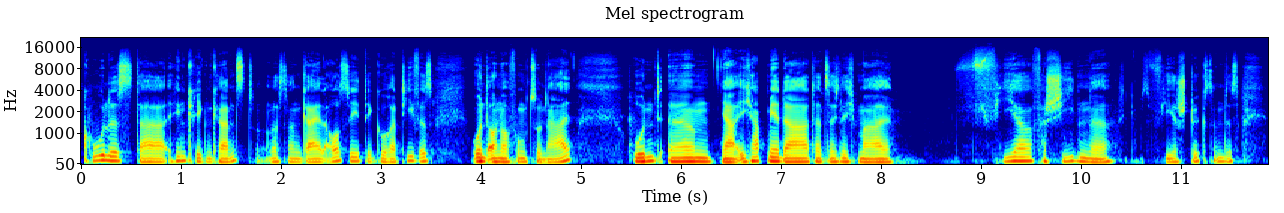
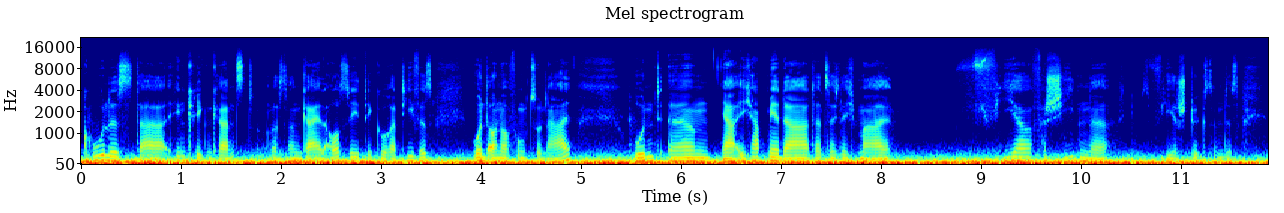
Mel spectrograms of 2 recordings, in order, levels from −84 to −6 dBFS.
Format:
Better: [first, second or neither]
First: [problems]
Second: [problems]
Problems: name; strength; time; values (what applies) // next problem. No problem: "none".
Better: first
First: none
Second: low rumble; loud; throughout; 5 dB below the speech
